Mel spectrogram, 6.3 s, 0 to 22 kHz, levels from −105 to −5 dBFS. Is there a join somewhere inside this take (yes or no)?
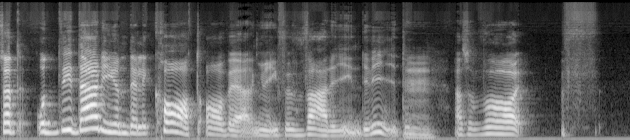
no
